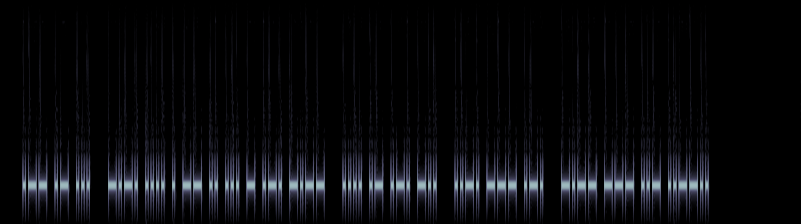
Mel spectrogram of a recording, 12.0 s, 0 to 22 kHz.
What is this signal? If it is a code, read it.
Morse code, heard as a keyed tone, about 30 wpm, 700 Hz. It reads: WAS CHEMISTRY HARD FOR YOU?
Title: Sentences from Top 1000 Words - Review Part 6 - 30wpm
